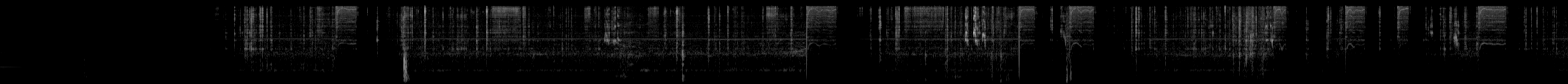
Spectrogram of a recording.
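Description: Scraping, rustling and light clicks of a wooden board being slid and positioned on a miter saw's table, starting after about two seconds of silence and coming in short broken spells.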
